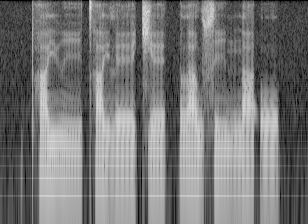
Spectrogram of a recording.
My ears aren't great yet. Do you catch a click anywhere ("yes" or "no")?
no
